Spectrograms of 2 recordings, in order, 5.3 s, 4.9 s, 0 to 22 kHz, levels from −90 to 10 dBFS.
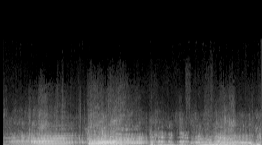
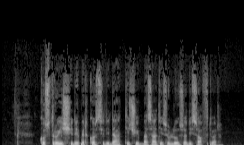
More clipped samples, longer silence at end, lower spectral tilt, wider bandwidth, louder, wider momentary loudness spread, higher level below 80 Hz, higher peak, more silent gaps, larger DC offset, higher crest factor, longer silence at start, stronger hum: neither; second, 0.05 s vs 0.5 s; first, -8 dB/octave vs -4 dB/octave; second, 9.8 kHz vs 15.5 kHz; first, -17 LUFS vs -24 LUFS; first, 12 LU vs 7 LU; first, -40 dBFS vs -48 dBFS; first, 0 dBFS vs -8 dBFS; neither; neither; about the same, 16 dB vs 18 dB; second, 0.05 s vs 0.35 s; neither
